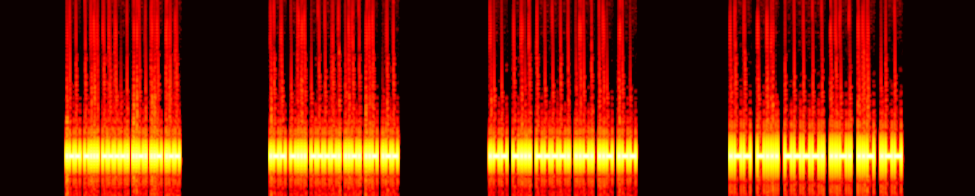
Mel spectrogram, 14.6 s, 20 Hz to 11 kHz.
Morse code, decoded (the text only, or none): WB9FUW WB9FUW WB9FUW WB9FUW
